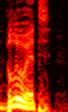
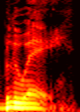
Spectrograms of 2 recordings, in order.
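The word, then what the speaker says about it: Blewitt: Not Bluet, the way it's spelled, but Bluet is how it's supposed to be. But now, apparently it's French or something like that.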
